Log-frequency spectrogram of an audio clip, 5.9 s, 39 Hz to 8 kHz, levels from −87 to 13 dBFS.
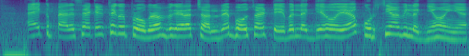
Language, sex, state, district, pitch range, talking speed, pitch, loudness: Punjabi, female, Punjab, Pathankot, 245-290 Hz, 195 wpm, 260 Hz, -13 LUFS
